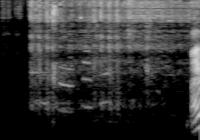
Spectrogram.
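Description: Home-recorded cartoon sound effect of a juice box being sucked through its straw: an irregular, slightly crackly slurping noise that starts about a quarter second in. A voice begins right at the end.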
